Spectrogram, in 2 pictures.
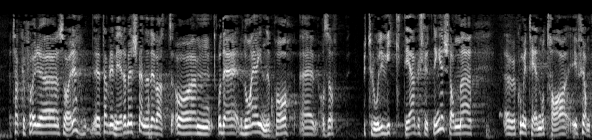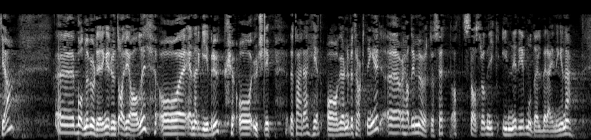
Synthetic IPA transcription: t̪ʰɑkːəfɔɾsʋɑːɾəd̪ɛt̪ːəblɪmeːɾɔmespɛnːənəd̪ɛbɑt̪ːɔ | ɔd̪ɛnoːæɾjæɪɪnːəpʰɔ | ɑlsɔ | ʉt̪ʰɾuːlɪʋɪkt̪ɪəbəʂɭʉt̪nɪŋəɾʂɔm | kʰʊmɪt̪ʰeːənmɔt̪ʰɑːɪ̰fɾɑmt̪ʰiːɑ | boːd̪əmɛʋʉɖeːɾɪŋəɾʉnt̪ɑɾɛɑːləɾɔɛnæɾɡiːbɾʉːkɔʉːt̪ʂɭɪpːd̪ɛt̪ːəhæːɾæɾɦeːlt̪ɑːʋjøːəɳəbət̪ʰɾɑkt̪nɪŋəɾɔjæɪhɑd̪ːəɪmøːt̪əsɛt̪ːɑt̪st̪ɑːt̪sɾoːd̪n̩jɪkːɪnːɪd̪ɪmʊd̪ɛlbəɾæɪnɪŋənə

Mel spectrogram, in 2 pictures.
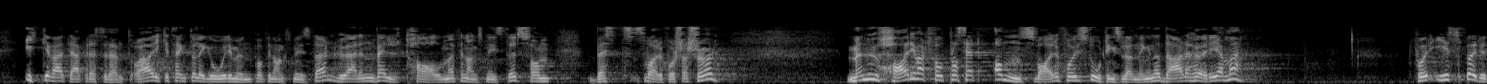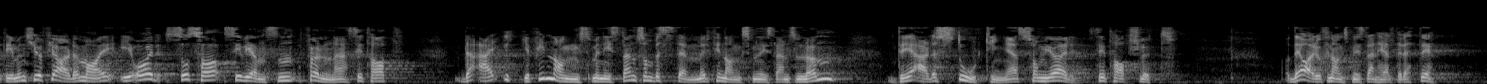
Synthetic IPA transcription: ɪkːəʋæɪt̪jææɾpʰɾɛsɪd̪ɛnt̪ʰɔ̰jæɪhɑɾɪkːət̪ʰɛŋk̚t̪ɔlɛɡːəuːɾɪmʉnːn̩pʰɔfɪnɑŋsmɪnɪst̪əəɳhʉæɾɛnʋɛlt̪ʰɑːlənəfɪnɑŋsmɪnɪst̪əɾsɔm | bɛst̪sʋɑːɾəɾfɔʂæɪʂøːɽ | mɛnhʉnhɑɾɪʋæʈːfɑlˠpʰlɑseːʈɑnsʋɑːɾəfɔɾst̪uːʈɪŋslœnːɪŋənəd̪æːɖɛɦøːɾəɾjɛmːə | fɔɾɪspœɾət̪ʰɪmənçʉːəfjæːɖəmɑɪʔɪʔoːɾsɔsɑːsɪʋjɛnsnfœlnəsɪt̪ʰɑːt̪ | d̪ɛʔæɾɪkːəfɪnɑŋsmɪnɪst̪əɳsɔmbəst̪ɛmːəɾfɪnɑŋsmɪnɪst̪əɳslœnː | d̪ɛʔæɖɛst̪uːʈʰɪŋːəsɔmjøːɾsɪt̪ʰɑːt̪ʂɭʉt̪ː | d̪ɛæɾjʊfɪnɑŋsmɪnɪst̪əɳ̩heːlt̪ɾɛt̪ːɪ

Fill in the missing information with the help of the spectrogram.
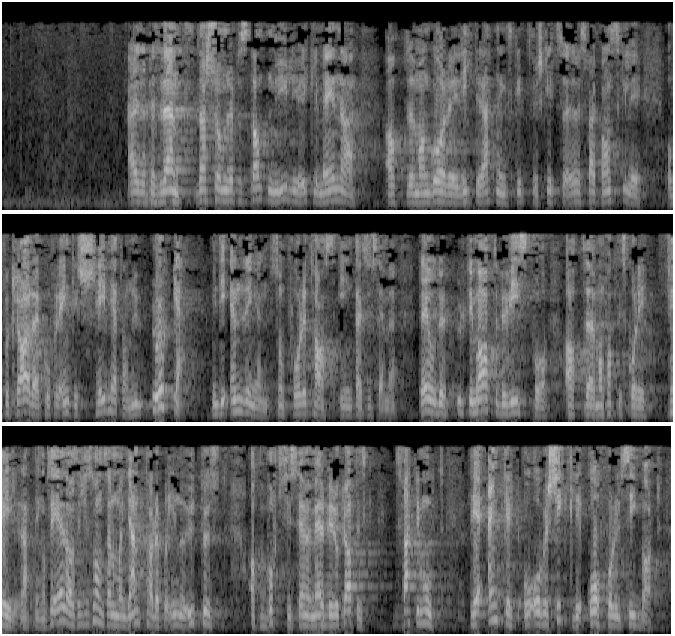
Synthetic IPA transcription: æɖɛd̪ɛpʰɾɛsɪd̪ɛnt̪d̪æʂɔmɾɛpɾəsnt̪ʰɑnt̪n̩myːlɪɪɾkəlɪmeɪnəɾ | ʔɑ̰t̪mɑnɡoːɾɪɾɪkt̪ɪɾɛt̪nɪŋskɾɪt̪ːfɔʂkɾɪt̪ːsɔɛd̪ɛɛsʋæːʈʋɑnskəlɪ | ʔɔfɔɾkʰlɑːɾəkʰʊɾfɔɾeɪɡnt̪lɪʂæɪʋheːt̪ɑnʉːøːkə̰ɾ | mɛd̪iʔɛnd̪ɾɪŋənsɔmfoːɾət̪ʰɑːsɪɪnt̪ɛkt̪sʏst̪eːmə | d̪̥ɛæɾjʊd̪ɛʉlt̪ɪmɑːt̪əbəʋiːspʰɔʔɑt̪mɑnfɑk̚t̪ɪsk̚ɡoːɾɪ | feɪlɾɛt̪nɪŋɔsɔɛɖ̪ɛɑlsɔɪçːəsɔnːsɛlːɔmːɑnjænːt̪ʰɑːɖɛpʰɔɪnːɔʉːt̪̚pʰʉst̪ʔɑ̰t̪ʋɔʈːsʏst̪eːmæɾmeɪɾbʏɾʊkʰɾɑːt̪ɪsk | t̪ʰːʋæʈːɪmuːt̪ | d̪̥ɛæʔɛŋkəlt̪ɔoːʋəʂɪkt̪əlɪʔɔfɔɾʉt̪siɡ̚bɑ̰ːʈ

